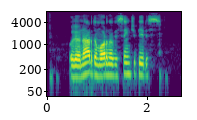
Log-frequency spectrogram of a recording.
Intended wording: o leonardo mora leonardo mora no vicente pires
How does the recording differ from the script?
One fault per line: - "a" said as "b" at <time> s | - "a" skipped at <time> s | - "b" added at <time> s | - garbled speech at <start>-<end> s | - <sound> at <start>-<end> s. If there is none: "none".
- "leonardo mora" skipped at 1.2 s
